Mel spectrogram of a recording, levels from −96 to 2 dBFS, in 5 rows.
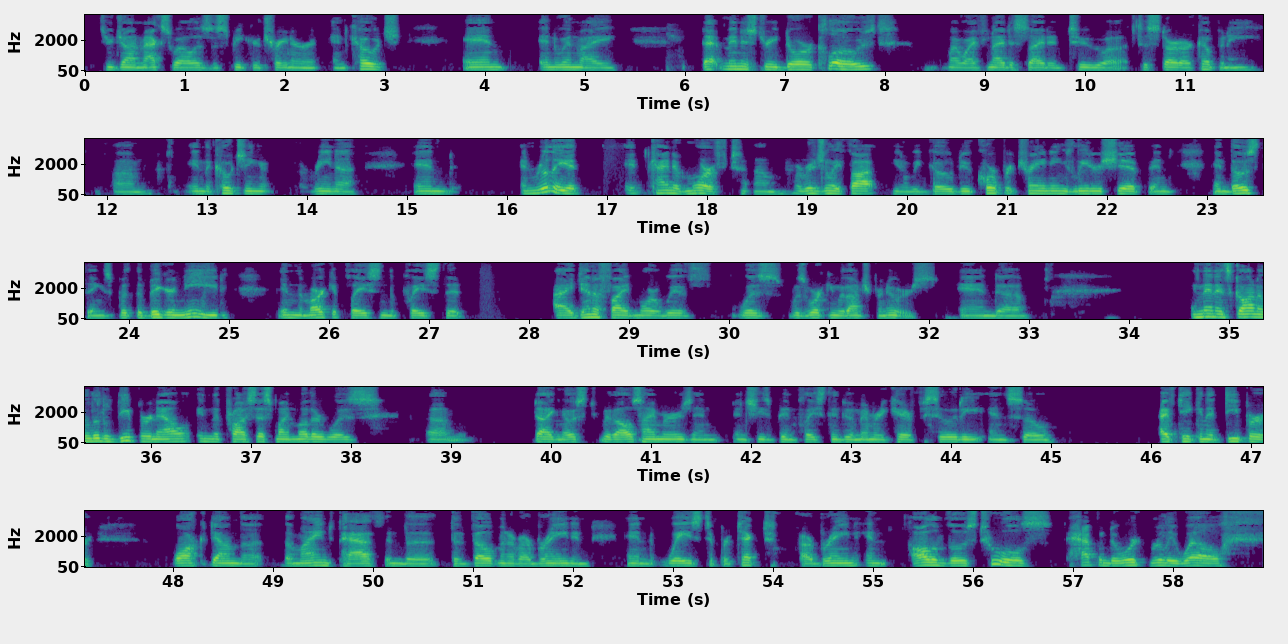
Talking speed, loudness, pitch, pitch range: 145 wpm, -25 LUFS, 120 Hz, 115-130 Hz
